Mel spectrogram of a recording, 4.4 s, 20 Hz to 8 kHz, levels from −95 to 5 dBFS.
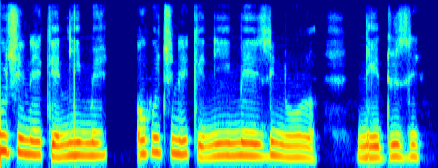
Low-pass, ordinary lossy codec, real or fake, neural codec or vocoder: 7.2 kHz; none; fake; codec, 16 kHz, 8 kbps, FunCodec, trained on LibriTTS, 25 frames a second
